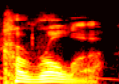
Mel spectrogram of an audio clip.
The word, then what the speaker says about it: Corolla: So first up, we have Corolla. Kind of rhymes with granola, if you think really hard about it. Actually, don't even think that hard. I think it actually does rhyme.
